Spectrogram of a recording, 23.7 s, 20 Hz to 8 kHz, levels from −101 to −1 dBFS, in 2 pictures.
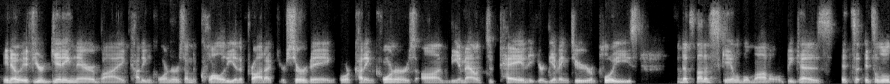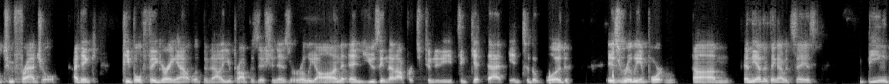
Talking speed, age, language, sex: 195 wpm, 30-49, English, male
